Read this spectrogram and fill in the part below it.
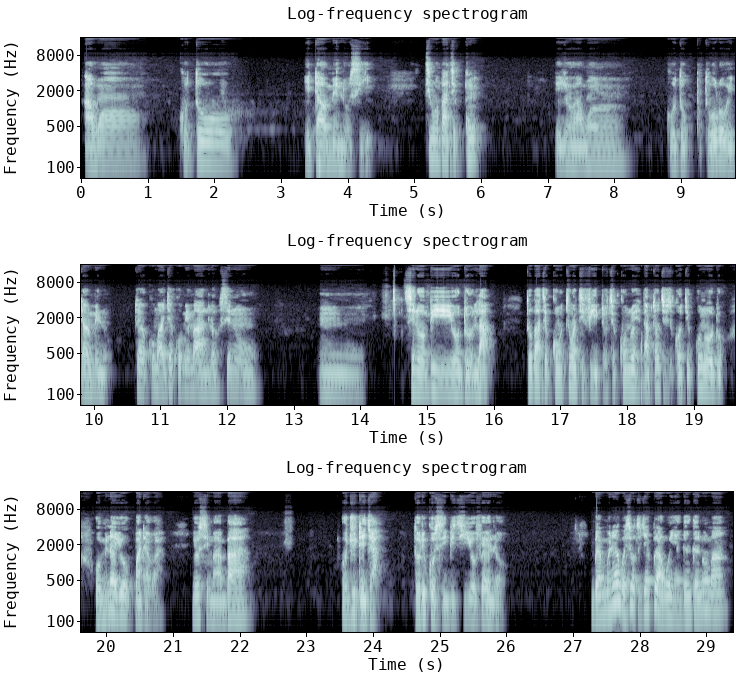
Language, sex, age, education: Yoruba, male, 30-45, tertiary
